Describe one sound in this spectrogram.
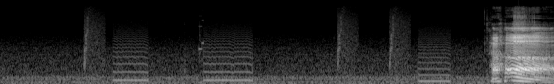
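Short electronic beeps chirp in quick runs.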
